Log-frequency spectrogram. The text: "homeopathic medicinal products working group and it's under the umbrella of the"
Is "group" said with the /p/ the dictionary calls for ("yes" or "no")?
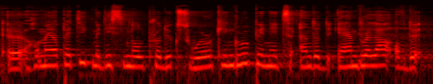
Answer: yes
